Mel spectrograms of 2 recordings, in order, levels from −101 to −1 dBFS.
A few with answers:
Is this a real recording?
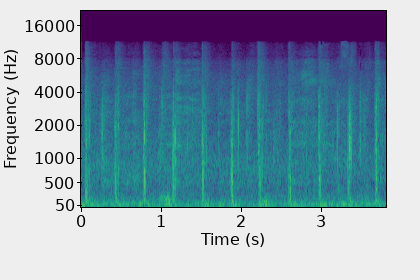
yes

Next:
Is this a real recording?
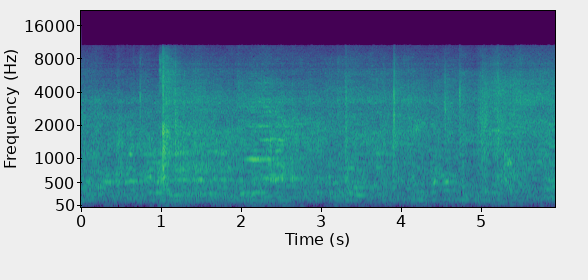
no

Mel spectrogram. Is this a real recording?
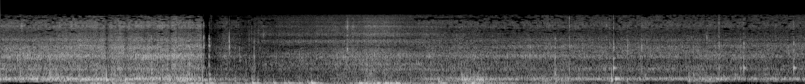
yes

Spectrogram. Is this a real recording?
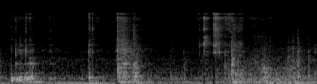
no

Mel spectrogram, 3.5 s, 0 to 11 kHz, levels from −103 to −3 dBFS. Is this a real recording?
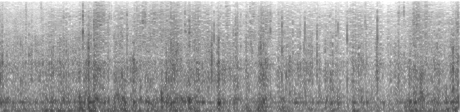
yes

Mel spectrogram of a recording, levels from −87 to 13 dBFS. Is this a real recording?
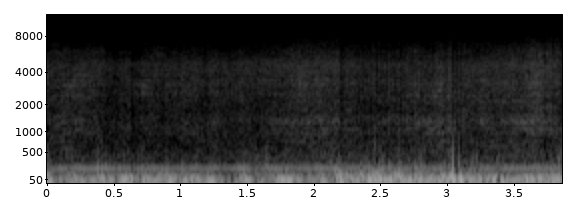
yes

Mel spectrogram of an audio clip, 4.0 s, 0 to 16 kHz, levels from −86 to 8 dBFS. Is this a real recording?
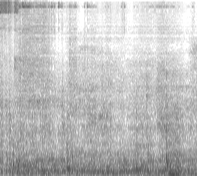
no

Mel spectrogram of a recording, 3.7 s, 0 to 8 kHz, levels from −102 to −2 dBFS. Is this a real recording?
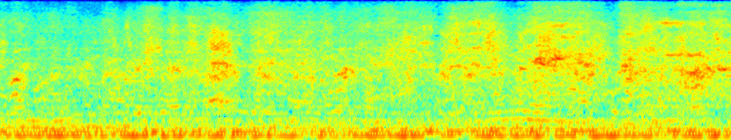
no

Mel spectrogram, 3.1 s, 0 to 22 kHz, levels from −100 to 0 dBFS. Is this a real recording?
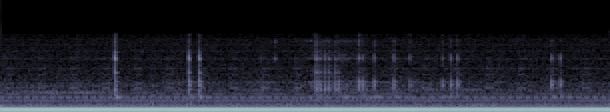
yes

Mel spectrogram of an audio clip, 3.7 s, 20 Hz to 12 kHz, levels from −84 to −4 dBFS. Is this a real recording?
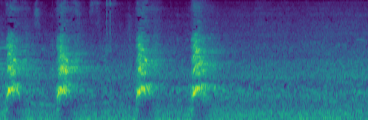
yes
